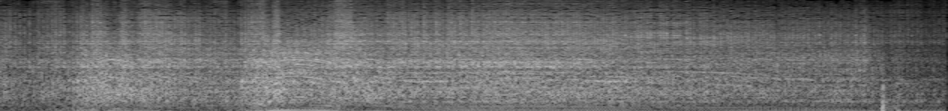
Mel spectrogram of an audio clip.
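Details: Rover engine knock: revs then settles, with a steady tapping knock about three times a second over the running; source not pinned down.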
